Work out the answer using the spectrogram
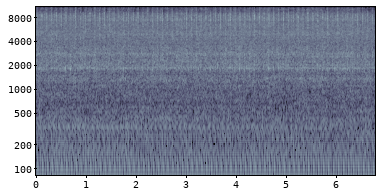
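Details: MTD Yard Machines snow blower, older model with Tecumseh 5 hp engine, after carburetor rebuild and gasket check for a no-start: small single-cylinder runs at an even, steady beat of about three and a half firings per second; normal running.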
